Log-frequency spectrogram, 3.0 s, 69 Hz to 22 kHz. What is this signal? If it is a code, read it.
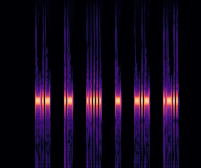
Morse code, heard as a keyed tone, about 52 wpm, spaced as for 29 wpm, 700 Hz. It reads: KA5TKL
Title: USA Call Signs - 6 Characters - 3x Character Spacing - 50wpm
